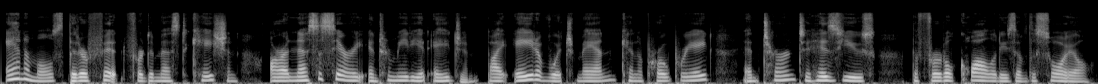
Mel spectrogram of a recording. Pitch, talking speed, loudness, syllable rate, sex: 170 Hz, 160 wpm, -19 LUFS, 5.5 syllables/s, female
